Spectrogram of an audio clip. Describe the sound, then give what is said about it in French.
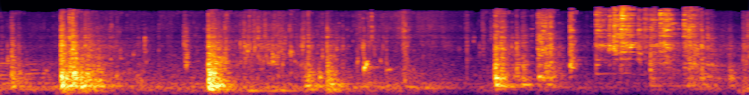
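Dishes being washed by hand: irregular clinks and clatters of plates and cutlery against each other, mixed with splashing, running water, in a busy, uneven rhythm with no voices. “Vous êtes déjà en train de faire la vaisselle, il y a déjà du travail.”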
